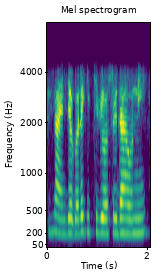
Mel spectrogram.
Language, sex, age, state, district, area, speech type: Odia, female, 18-30, Odisha, Sambalpur, rural, conversation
